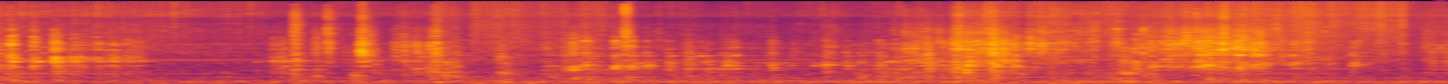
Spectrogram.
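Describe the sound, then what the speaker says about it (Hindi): Clattering plastic bottles tumble and crunch inside a bottle recycling machine in Japan, with irregular rattles and knocks over a steady mechanical rumble. "ये रिसाइकलिंग की भी आपको आवाज़ सुनाई दे रही होगी।"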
